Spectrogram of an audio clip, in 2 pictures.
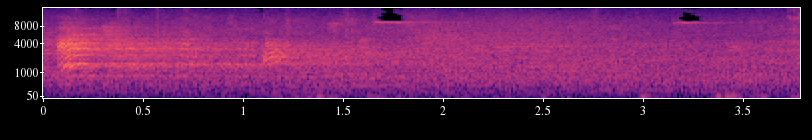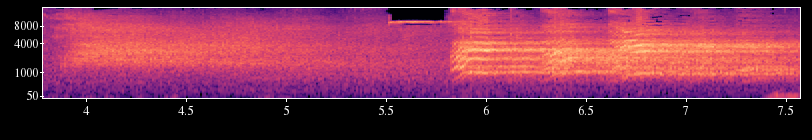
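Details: Niko the beluga in training at Port of Nagoya Public Aquarium, 25 February 2024: a short harmonic call, a pause, then two loud, bright, buzzy squeal bursts with rich overtones, plus a thin high whistle tone.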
